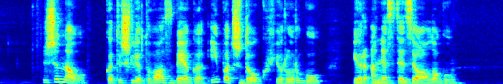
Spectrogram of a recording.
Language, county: Lithuanian, Alytus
